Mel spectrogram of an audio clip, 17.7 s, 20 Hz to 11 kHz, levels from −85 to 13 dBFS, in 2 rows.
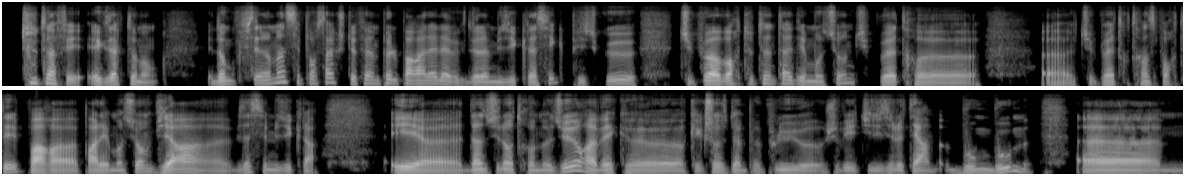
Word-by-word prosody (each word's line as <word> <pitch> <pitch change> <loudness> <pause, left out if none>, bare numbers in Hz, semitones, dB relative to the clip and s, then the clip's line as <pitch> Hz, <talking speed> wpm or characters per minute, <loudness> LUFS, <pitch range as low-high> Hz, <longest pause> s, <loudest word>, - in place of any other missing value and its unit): Tout 170 - +5
à 150 - +5
fait, 110 -5 -1
exactement 115 -2 0 0.4
et - - -10
donc, 120 -2 0
finalement, 140 +9 +1
c'est - - +3
pour 145 - -5
ça 180 - +1
que - - -11
je - - -2
te - - -1
fais 145 - -4
un 140 - -4
peu 155 - -1
le 150 - -4
parallèle 135 0 +1
avec 100 -1 -2
de 105 +2 -2
la 105 - +1
musique 100 0 -4
classique 105 +11 -1
puisque 100 +2 -7 0.5
tu - - +2
peux 130 - +2
avoir 125 +1 +5
tout - - -9
un 145 - 0
tas 140 0 -1
d'émotions. 120 +4 -3
Tu 165 - -6
peux 105 - -2
être, 110 -1 -1
heu 90 -2 -2 0.6
heu, - - -4
tu - - -4
peux 110 - -3
être 115 - -4
transporté 110 -1 -3
par, 110 -6 +6
heu, 95 - +3
par - - +3
l'émotion 95 +8 0
via, 105 -3 +3
heu, - - -12
via, 110 - -5
ces 115 - -1
musiques-là 100 0 -5 0.6
et 110 0 +6
heu, - - +1
dans 115 - +2
une 115 +1 0
autre 100 -3 -2
mesure 130 - +2
avec, 105 0 +2
heu, 95 -2 -1
quelque 95 -1 -2
chose 115 -2 +3
d'un 90 - -3
peu 95 0 -12
plus, 105 +1 -5
heu, 90 - -5
je - - -3
vais 90 - -3
utiliser 95 +3 -4
le 100 - -2
terme 90 -2 +1
boum 110 +2 -5
boum, 145 +8 -2 0.4
hem, 95 - +3
105 Hz, 240 wpm, -24 LUFS, 95-125 Hz, 0.6 s, par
